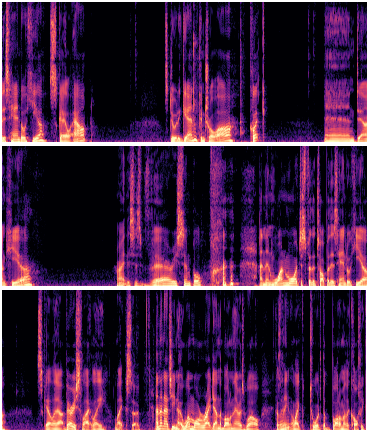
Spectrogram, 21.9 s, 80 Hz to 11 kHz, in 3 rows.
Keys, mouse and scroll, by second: 0.5 s, 3.7 ctrl+r, 6.4 s, 10.6-11.0 scroll down 1, 11.0-12.2 scroll up 1, 12.6 ctrl+r, 14.8 s, 16.4-16.9 scroll down 2, 16.9-17.2 scroll up 2, 17.4 shift+middle click, 17.7-18.4 scroll up 3, 18.5 ctrl+r.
